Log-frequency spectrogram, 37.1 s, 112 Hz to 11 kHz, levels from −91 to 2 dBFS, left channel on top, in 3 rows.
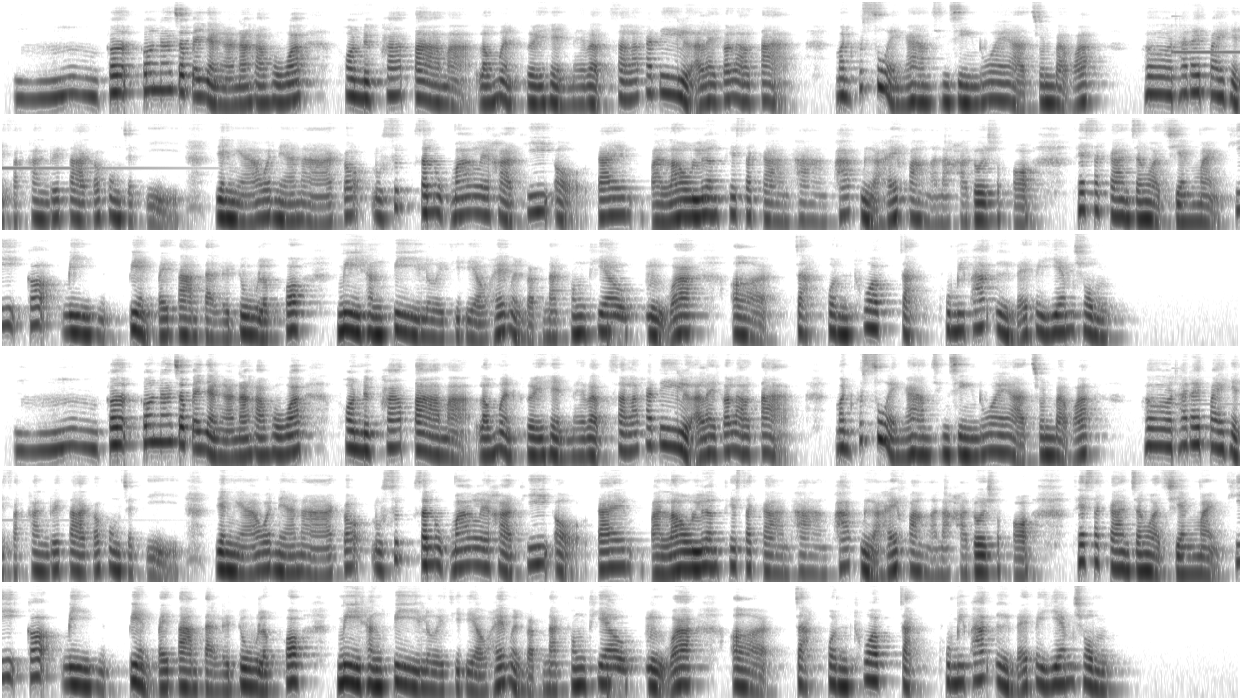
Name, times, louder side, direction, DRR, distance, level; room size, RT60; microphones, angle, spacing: voice 1, 0.1-7.9 8.3-10.9 11.4-32.4 32.7-33.9 34.2-35.8, right 1 dB, 30° right, 8 dB, 0.7 m, -24 dB
Mallet percussion, 11.7-14.2, left 15 dB, 25° left, 1.9 m, -51 dB
8.9 x 7.2 x 8.8 m, 0.41 s
head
